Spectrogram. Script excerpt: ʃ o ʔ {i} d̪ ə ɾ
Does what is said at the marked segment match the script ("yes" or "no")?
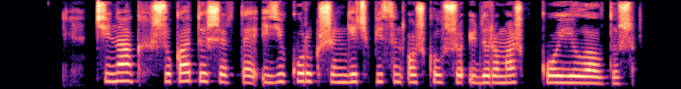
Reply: no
